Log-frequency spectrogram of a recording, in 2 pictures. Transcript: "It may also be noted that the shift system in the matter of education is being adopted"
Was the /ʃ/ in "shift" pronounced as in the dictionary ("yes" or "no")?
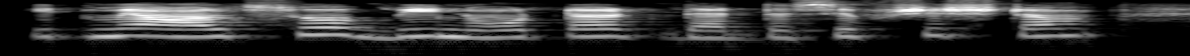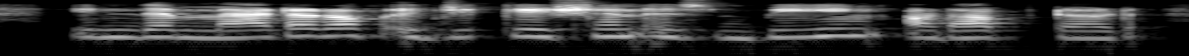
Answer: no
